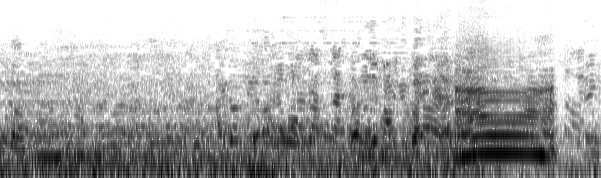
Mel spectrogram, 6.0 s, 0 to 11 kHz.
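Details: At Raniganj haat cattle market in Dinajpur on June 26, 2025, where cows with calves are sold, a short nasal moo near the end follows several seconds of crowd noise and talking.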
